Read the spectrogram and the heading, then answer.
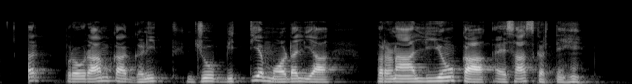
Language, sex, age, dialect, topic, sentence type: Hindi, male, 25-30, Hindustani Malvi Khadi Boli, banking, statement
